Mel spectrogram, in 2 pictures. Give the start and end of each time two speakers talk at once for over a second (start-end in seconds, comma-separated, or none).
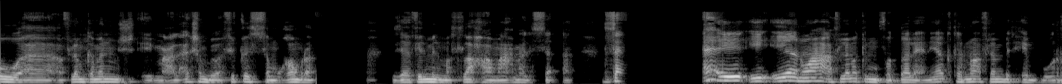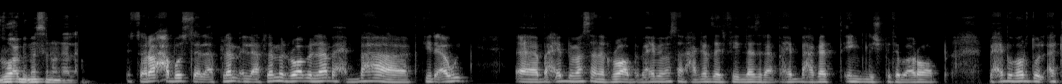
none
